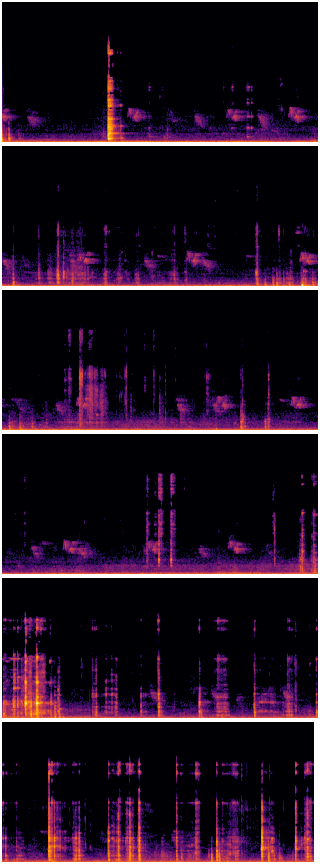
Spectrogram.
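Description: Scattered knocks and clinks of dishes and a plastic pickle jar being handled, then near the end a metal spoon tapping and scraping quickly against a glazed bowl as ground spice is pushed into the jar.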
